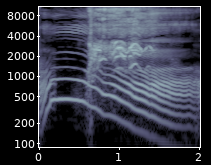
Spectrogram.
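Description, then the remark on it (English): A person imitates a frightened cat with one loud, drawn-out yowl. The pitch jumps up, breaks into a raspy, hissing burst, then slides slowly downward for about two seconds. “Like when you scare a cat and they go, and they get all big and their hair stands up.”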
